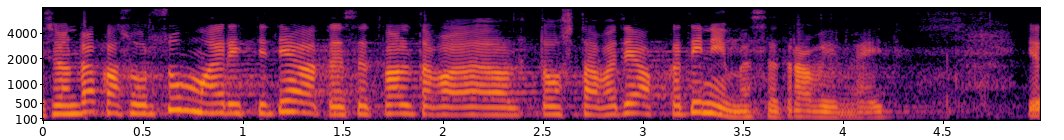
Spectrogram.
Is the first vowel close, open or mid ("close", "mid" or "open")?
mid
